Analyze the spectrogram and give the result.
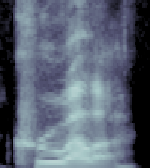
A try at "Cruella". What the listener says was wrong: Because you really speed it up and just skip the U.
